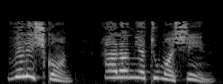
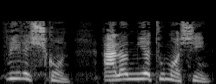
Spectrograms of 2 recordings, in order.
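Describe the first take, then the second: First: Very high, strained plea; old servant begging again, strained and high; old maid pleading harder. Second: Much higher, louder pleading voice; old servant begging Jason to let go, high; old maid pleading. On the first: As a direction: push the plea even higher. Dilsey repeats her plea. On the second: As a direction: beg him to let her go. Dilsey pleading, separating them. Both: Acted.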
